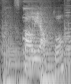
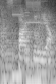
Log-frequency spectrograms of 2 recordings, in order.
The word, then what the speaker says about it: Sbagliato: lesson number one it's spalato not spato the g is silent SP no spato why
